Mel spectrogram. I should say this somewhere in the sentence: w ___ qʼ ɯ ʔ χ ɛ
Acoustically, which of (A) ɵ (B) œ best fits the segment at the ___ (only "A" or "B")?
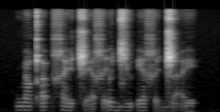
B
